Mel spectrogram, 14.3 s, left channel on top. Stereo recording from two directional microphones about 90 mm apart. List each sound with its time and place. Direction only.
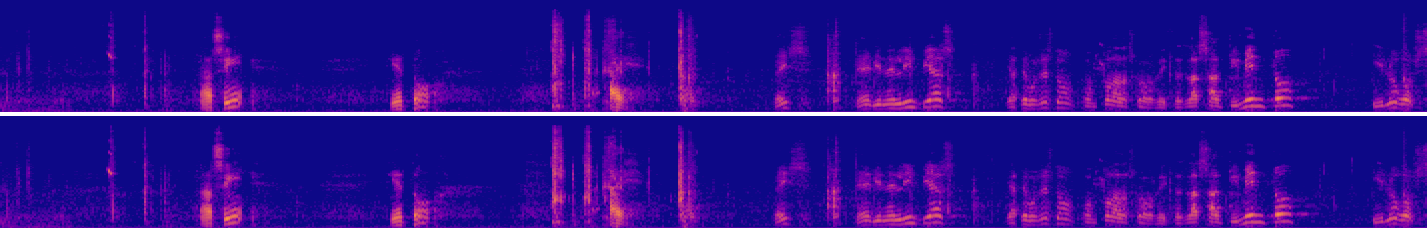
1.0 s a sound: 25° right (ahead or behind)
2.0 s speech: 20° right (ahead or behind)
3.9 s speech: 20° right (ahead or behind)
5.8 s a sound: 25° right (ahead or behind)
7.7 s dishes: 25° left (ahead or behind)
8.5 s speech: 25° left (ahead or behind)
